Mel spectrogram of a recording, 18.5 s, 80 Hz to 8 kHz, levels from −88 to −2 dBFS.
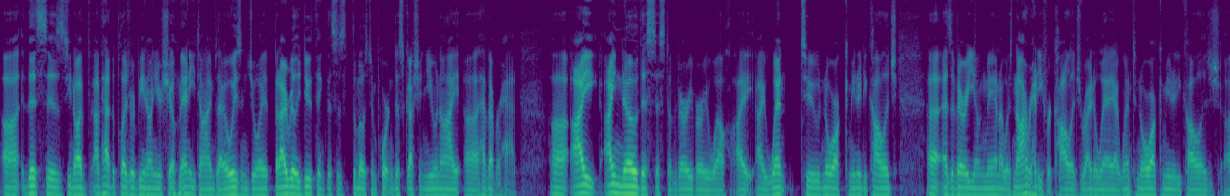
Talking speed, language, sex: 245 wpm, English, male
